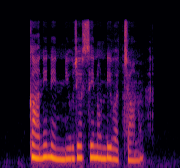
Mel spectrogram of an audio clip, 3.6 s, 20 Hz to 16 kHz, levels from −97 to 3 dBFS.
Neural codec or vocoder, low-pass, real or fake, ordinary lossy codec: vocoder, 22.05 kHz, 80 mel bands, Vocos; 9.9 kHz; fake; none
